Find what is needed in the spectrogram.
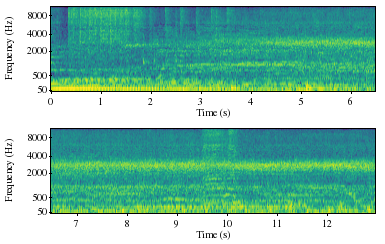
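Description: Live band music from an open-air concert: a held low bass note and cymbal washes in the first few seconds, then a steady high sustained sound over quieter playing as the reggae number winds down.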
